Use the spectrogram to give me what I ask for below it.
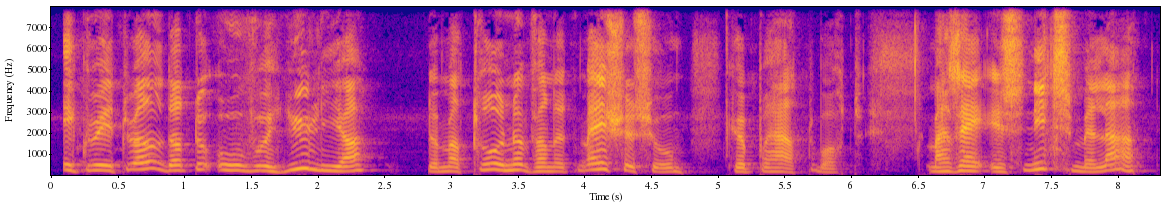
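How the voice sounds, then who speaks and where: Woman voicing a nervous, shouting male doctor. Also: mid-range voice. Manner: shouting, pleading. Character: agitated, nervous male doctor defending himself.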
